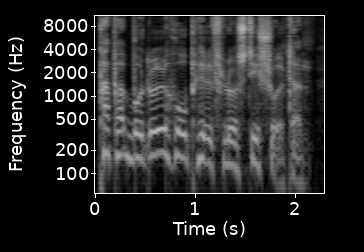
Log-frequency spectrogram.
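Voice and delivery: ordinary delivery, nothing marked

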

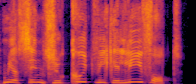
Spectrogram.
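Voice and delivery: high squeaky cartoon dwarf voice, alarmed; panicky dwarf. Dwarf Wilhelm raising the alarm, squeaky and high. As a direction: squeak it out like a tiny agent in trouble.

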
